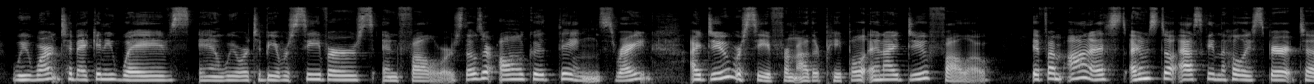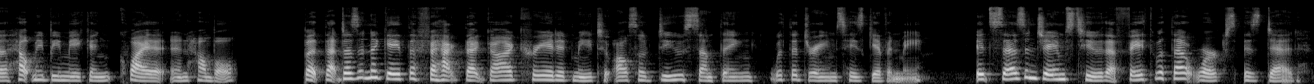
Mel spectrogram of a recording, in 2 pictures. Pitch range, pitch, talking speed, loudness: 180-240 Hz, 210 Hz, 185 wpm, -19 LUFS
